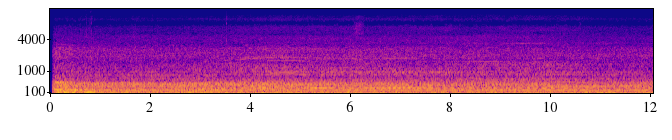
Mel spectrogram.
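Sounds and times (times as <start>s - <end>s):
truck diesel engine idling: 0.1s - 12.0s.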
